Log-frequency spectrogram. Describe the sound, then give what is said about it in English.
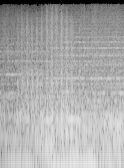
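Machine gun fire from a helicopter raking a jungle with bullets, a steady, dense, rapid rattle of shots lasting the whole moment. “The chopper peppers the jungle with bullets”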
